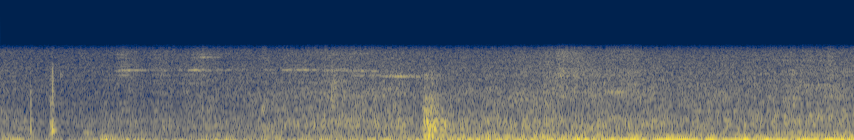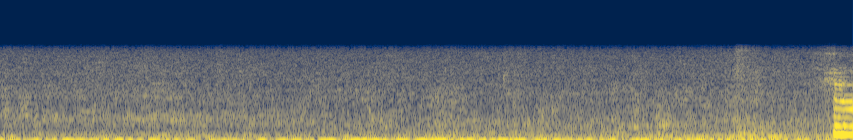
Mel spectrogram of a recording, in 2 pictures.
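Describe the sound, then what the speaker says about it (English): A lift climbs in a steady, continuous low hum and rumble that swells slightly as it rises, with faint clicks and no voices. "Going up."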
